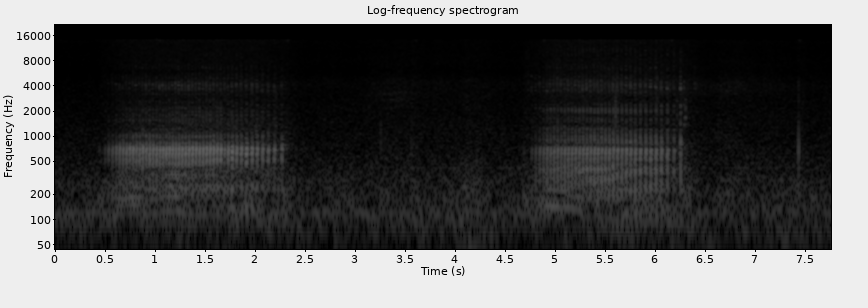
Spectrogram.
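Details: Pug dog snoring: two long, buzzing, rattling snores a few seconds apart, about eight breaths per minute, typical of a sleeping flat-faced dog.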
